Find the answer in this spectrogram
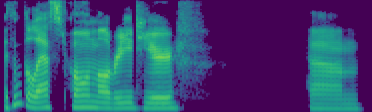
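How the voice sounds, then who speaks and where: A man hosting a poetry channel, reading poems slowly and measuredly, then talking them through in a halting, thinking-aloud way full of fillers. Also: medium pitch, steady tone, a bit bright, clear, resonant tone, no echo, muffled recording. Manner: measured, unhurried poem reading. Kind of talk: poetry reading and casual discussion.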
